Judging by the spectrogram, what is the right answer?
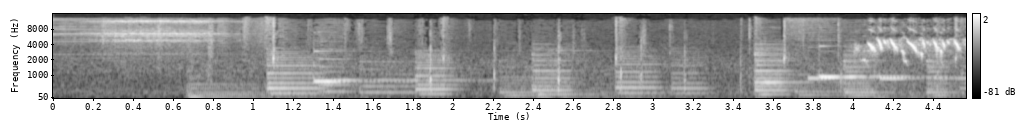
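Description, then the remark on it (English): A few quick, high bird chirps flutter in near the end from a bird looking for worms to eat, layered over a bright, steady melody of sustained musical notes that plays throughout. “What's the bird doing, Grandpa?”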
